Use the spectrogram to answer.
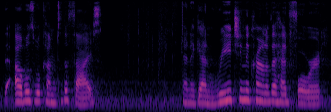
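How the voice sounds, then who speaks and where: A woman leading a yoga class with short, calm cues in a gentle, encouraging, informal way. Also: medium pitch, moderate pace. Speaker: yoga instructor. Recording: clearly noisy ambient background.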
